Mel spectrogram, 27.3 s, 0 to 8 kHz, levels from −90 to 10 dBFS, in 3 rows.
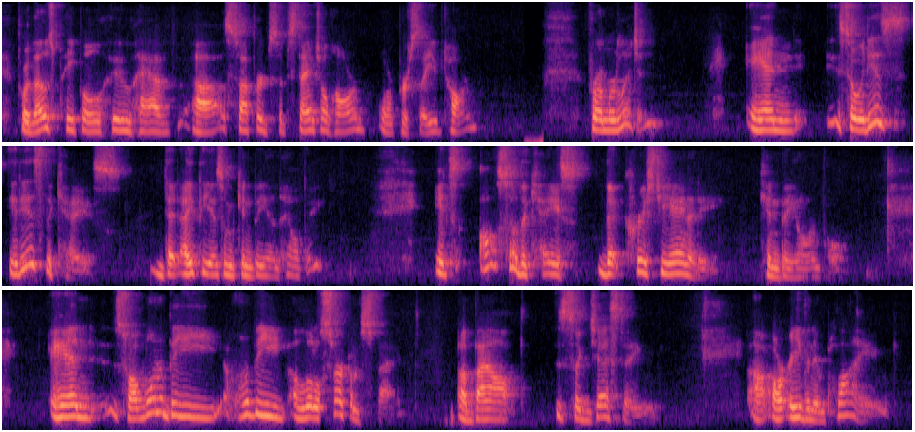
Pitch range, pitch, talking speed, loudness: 165-225 Hz, 185 Hz, 115 wpm, -21 LUFS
